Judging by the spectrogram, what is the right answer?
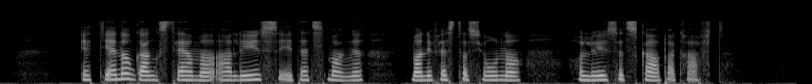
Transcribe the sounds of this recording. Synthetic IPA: ɛt̪ʰjɛnɔmɡɑŋst̪ʰeːmɑʔæːʁlyːsḭːd̪ɛt̪smɑŋə | mɑnɪfɛst̪ɑsjuːnəʁ | oːlyːsət̪skɑːpə̰kʰʁɑ̰ft̪

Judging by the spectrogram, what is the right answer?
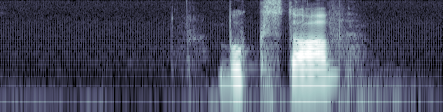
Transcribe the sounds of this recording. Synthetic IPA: bʊkst̪ɑːʋ

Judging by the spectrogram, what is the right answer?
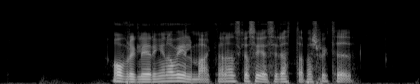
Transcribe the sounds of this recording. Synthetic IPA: ɑvɾɛɡleːɾɪŋənavɪlma̰ɾkna̰d̪ənskaseːsɪd̪ɛt̪ʰːapæʂpɛk̚t̪ʰḭːv

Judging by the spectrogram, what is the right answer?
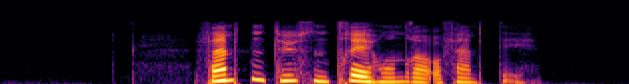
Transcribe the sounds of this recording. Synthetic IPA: fɛmt̪n̩t̪ʰʉːsn̩t̪ʰʁeːɦʊnd̪ʁəʔo̰ːfɛmt̪ʰɪ̰

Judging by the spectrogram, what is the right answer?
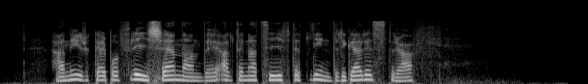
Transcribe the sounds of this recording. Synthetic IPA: hanʏɾkaɾpʰɔfɾiːɕɛnːand̪əʔa̰lt̪ɛɳat̪ʰiːft̪ɛt̪lɪnd̪ɾɪɡaɾəst̪ɾaf

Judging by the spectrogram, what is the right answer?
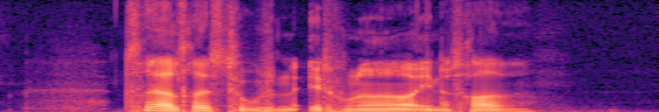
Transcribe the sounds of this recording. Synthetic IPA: t͡sʰʁɛ̰ːhælt͡sʰʁæst͡sʰṵːsn̩e̝d̥ɦunɐð̞ˠɒ̽ʔe̝̰ːnɒ̽t͡sʰʁɑ̈ð̞ˠʋə

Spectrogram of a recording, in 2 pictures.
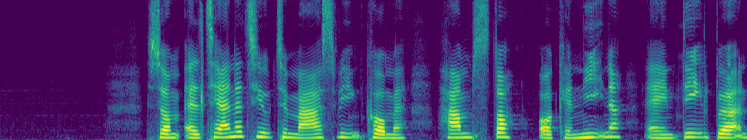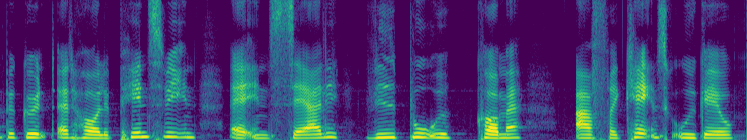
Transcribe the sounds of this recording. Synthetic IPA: sɒ̽mælt͡sʰæɐnæt͡sʰiʊ̰t͡sʰe̝lmɑ̈ːsʋḭːnkʰɒ̽mæ | hɑ̈msd̥ɐ | ʔɒ̽kʰænḭːnɐ | ʔæɐe̝nd̥e̝̰ːlb̥ɶɐ̰nb̥e̝ɡ̥øn̰d̥æd̥ɦɒ̽ləpʰe̝nsʋḭːn | ʔæʔe̝nsæɐli | ʋiðˠb̥ṵːð̩ˠ | kʰɒ̽mæ | ʔɑ̈fʁikʰɛ̰ːnsɡ̥uð̞ˠɡ̥ɛːʊ

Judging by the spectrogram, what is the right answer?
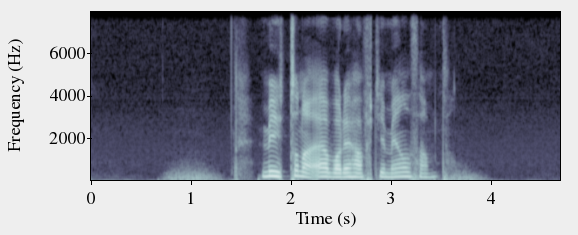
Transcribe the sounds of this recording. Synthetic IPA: myːt̪əɳaʔæɾvaɖɛɦaft̪ʰjɛmeːnsamt̪

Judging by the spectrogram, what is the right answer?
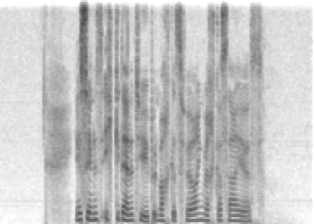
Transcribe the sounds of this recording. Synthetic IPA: jæɪsynəsɪkəd̪ɛnət̪ʰyːpənmɑʁkəd̪sføːʁɪŋʋɪʁkəʁsæʁɪøːs

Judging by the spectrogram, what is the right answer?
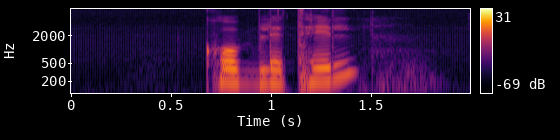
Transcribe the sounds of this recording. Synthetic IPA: kʰɔblət̪ʰɪl

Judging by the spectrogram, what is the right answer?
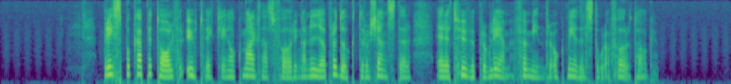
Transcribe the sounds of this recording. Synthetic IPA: b̥ɾɪspɔkʰapɪt̪ʰɑːlfœɾʔʉ̟ːt̪vɛ̰klɪŋɔkmaɾknad̪sfœːɾɪŋavnyːapʰɾʊd̪ɵkt̪əɾɔkɕɛnst̪əɾ | ʔæɾɛt̪hʉ̟ːvɵd̪̚pʰɾʊbleːmfœɾmɪnd̪ɾə̰ʔɔkmeːd̪ə̰lst̪ṵːɾʔa̰fœːɾə̰t̪ʰɑ̰ːɡ

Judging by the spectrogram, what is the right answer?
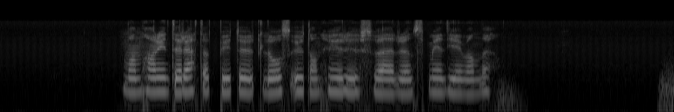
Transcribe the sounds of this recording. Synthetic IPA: manɦaɾɪnt̪əɾɛt̪ːat̪̚byːt̪aʉ̟ːt̪ʰloːsʉ̟ːt̪anhʉːɾɪsvæɖənsmeːd̪jiːvand̪ə

